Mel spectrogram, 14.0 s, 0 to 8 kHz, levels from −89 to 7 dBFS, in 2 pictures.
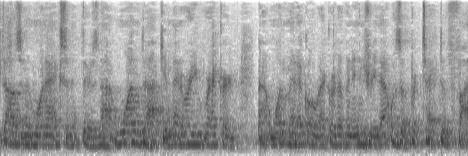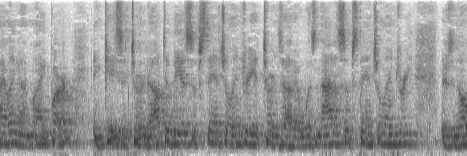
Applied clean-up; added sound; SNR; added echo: neural separator model SepFormer DNS4.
